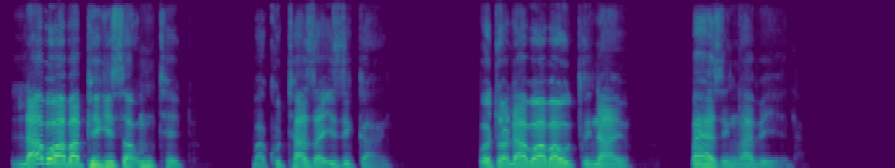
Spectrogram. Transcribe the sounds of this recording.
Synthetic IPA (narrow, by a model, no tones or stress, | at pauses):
laβɔaβapʰiɣisaum̩tʰɛtʰɔ̥ | βakʰutʰazaiziɡ̥ʱaŋi | ɣɔd̥ʱwalaβɔaβaɣuɡ͡ǀʱinajɔ | βajaziŋ͡ǃaβɛːla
